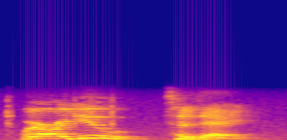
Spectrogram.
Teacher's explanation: example if we ask a question where are you today so when we say today we go up and we have an upwards inflection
